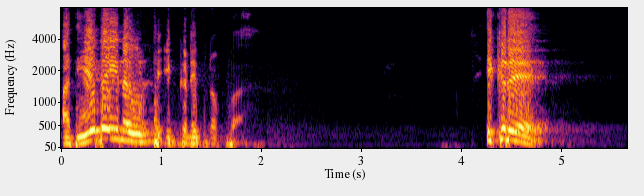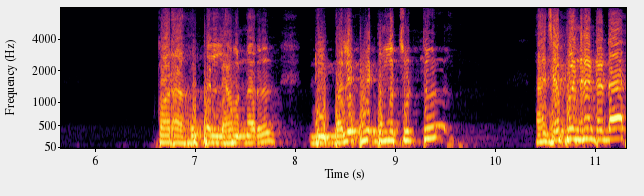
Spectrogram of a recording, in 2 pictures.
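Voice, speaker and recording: A man preaching a sermon and praying aloud. He pleads over and over and swings from loud cries to hushed whispers. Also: sits high. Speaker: pastor. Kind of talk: emotional Telugu sermon with spoken prayer. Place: large prayer hall. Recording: long hall reverb.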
